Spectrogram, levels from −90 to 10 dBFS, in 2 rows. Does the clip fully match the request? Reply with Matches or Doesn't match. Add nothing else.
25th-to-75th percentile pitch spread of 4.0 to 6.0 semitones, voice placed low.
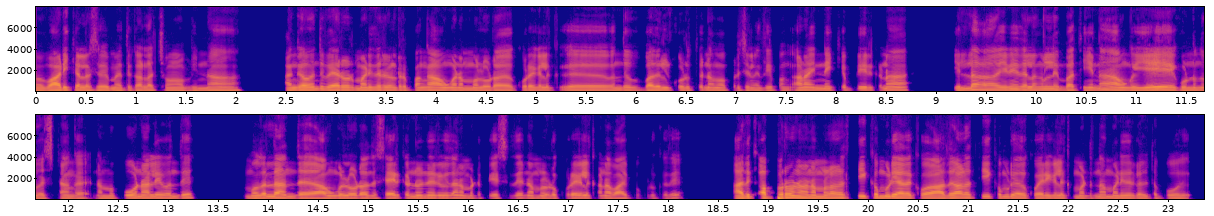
Doesn't match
